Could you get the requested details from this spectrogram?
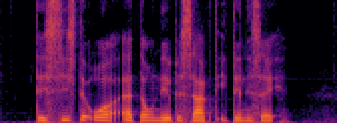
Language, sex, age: Danish, female, 25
